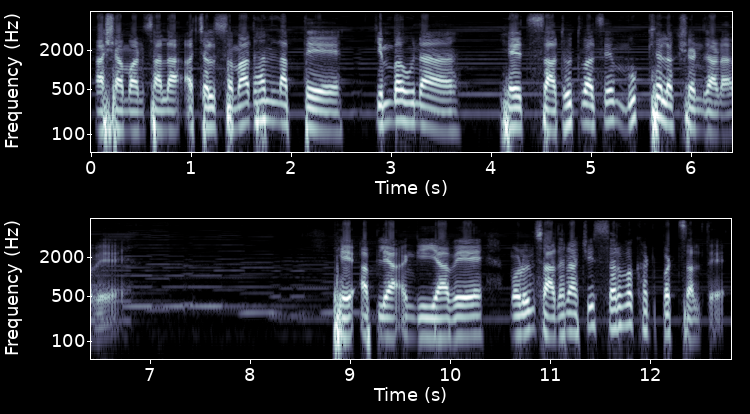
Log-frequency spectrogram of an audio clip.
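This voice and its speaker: A man reads a devotional discourse at a slow, deliberate pace in a mid-pitched voice. Indian classical music with sitar plays behind him, and the recording is slightly dull. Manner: measured, deliberate phrasing. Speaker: reader of spiritual discourses. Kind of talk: read-aloud devotional discourse. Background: Indian classical raga music with sitar.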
